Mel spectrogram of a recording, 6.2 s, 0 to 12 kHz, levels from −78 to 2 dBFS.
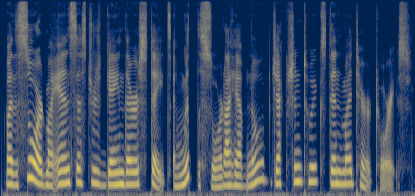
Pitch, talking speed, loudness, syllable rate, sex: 215 Hz, 190 wpm, -17 LUFS, 5.3 syllables/s, female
